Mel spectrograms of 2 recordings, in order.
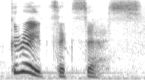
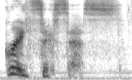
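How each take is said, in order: First: It is said in a Borat impression. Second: It is said in his normal voice.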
